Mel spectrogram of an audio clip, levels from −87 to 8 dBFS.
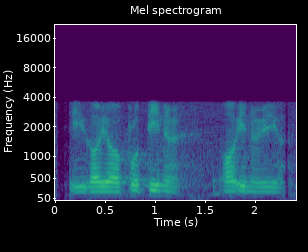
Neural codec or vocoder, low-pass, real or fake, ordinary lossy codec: none; 3.6 kHz; real; none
